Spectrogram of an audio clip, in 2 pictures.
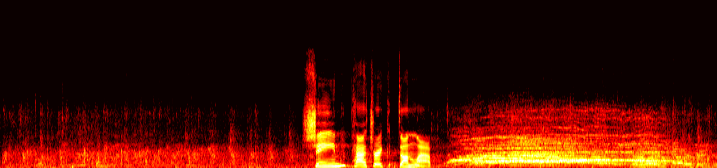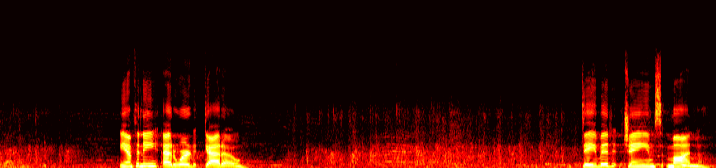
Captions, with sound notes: [ Applause ] Shane Patrick Dunlap [ Cheering ] Anthony Edward Gatto [ Applause ] David James Munn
